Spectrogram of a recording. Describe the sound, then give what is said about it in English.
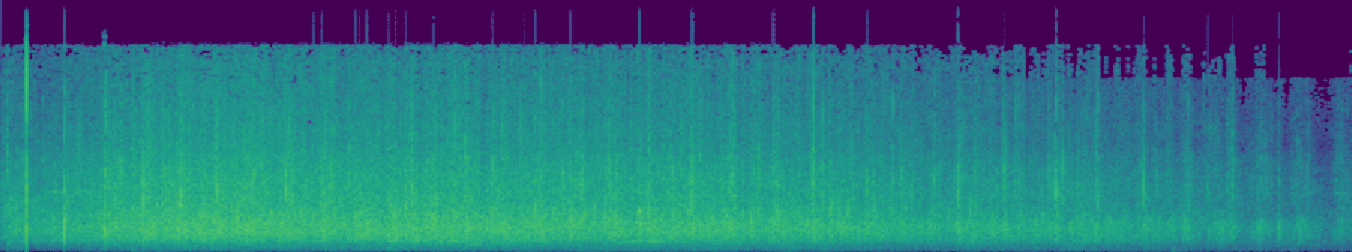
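A crowd bursts into sustained, dense applause for Chris Kane, outgoing G&O Inc. chair, holding steady for several seconds before gradually thinning and tapering off toward the end. “Can I have a big round of applause for Chris Kane, outgoing G&O Inc. chair?”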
